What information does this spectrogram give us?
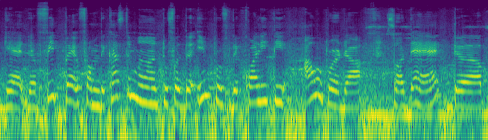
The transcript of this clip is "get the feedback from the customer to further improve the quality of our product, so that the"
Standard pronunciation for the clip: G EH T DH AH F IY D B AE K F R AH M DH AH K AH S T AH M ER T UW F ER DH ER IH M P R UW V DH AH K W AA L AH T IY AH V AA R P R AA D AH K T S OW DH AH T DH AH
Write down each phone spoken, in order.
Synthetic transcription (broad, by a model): G EH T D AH F IY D B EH K F R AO M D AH K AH S T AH M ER T UW F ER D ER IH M P R UW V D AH K W AA L AH T IY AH W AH P R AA D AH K S OW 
